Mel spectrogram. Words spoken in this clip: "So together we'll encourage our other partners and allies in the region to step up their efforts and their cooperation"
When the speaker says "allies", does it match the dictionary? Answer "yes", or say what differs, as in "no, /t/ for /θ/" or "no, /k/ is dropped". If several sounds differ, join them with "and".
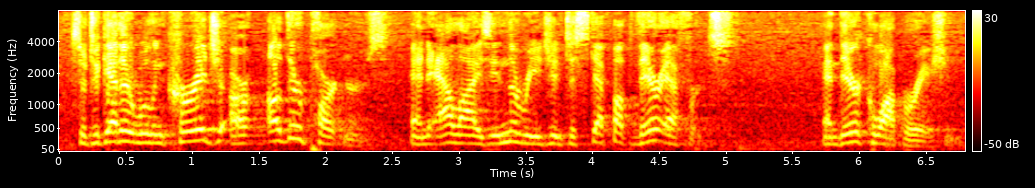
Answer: yes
